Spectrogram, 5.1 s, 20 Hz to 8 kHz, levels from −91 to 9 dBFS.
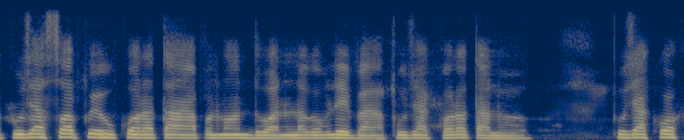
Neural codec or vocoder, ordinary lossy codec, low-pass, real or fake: codec, 24 kHz, 1.2 kbps, DualCodec; none; 7.2 kHz; fake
